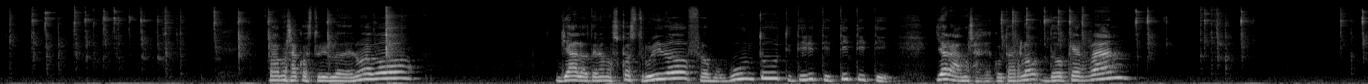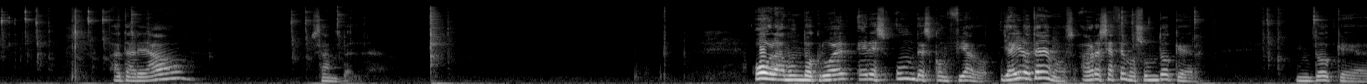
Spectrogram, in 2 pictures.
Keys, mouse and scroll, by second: 0.0-1.8 typing, 0.4 Escape, 2.4 ctrl+p, 2.6 ctrl+p, 3.2 ctrl+p, 3.8 Return, 9.7-15.2 typing, 16.3-17.2 typing, 17.9 Return, 24.6-27.3 typing.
